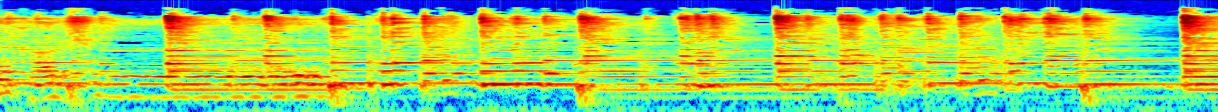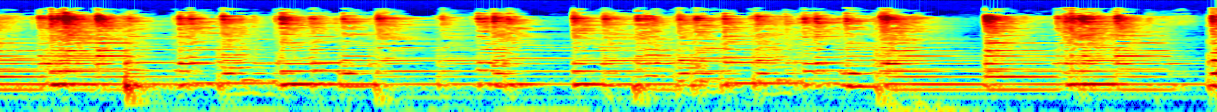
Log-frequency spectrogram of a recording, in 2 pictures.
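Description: Long-necked bağlama (saz) played solo: a quick, continuous run of plucked notes over a steady drone from the open strings, an instrumental passage with no singing.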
